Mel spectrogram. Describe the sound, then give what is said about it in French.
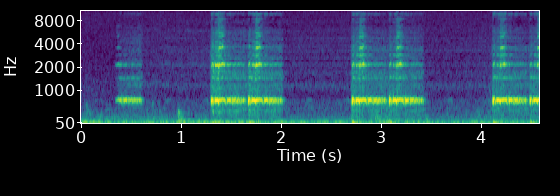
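A sound buoy's electronic signal on the water, marking the sailing course as part of a sound system that lets blind and visually impaired sailors navigate: loud, harmonic beeping tones in short bursts, each a quick double pulse, repeating steadily over a low rumble of wind and water. “La bouée sonore, elle, permet de dire où est le parcours.”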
